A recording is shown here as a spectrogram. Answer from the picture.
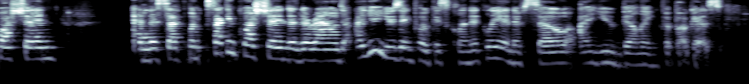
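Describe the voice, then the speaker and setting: With lively intonation, a woman speaks in a plain, everyday voice at a medium pitch and moderate pace. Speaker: physician and ultrasound educator, company founder. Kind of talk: webinar presentation. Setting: online webinar.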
